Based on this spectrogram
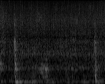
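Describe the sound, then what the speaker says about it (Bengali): Ginger paste stirred into tomato and onion frying in a pan, a continuous close sizzle broken by two sharp spatula scrapes against the pan. "আদা বাটাটা খুব ভালো করে মিশিয়ে নেব।"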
